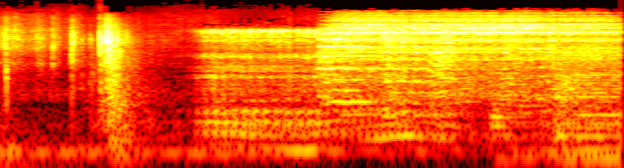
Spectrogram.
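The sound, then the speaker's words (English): A few knocks and a sharp car door slam, then an engine roars up loudly and keeps revving steadily as the car pulls away at speed down a dark street. No one speaks. “I wasn't fast enough for him, and his foot slammed me out of the car and onto the sidewalk. The car shot down the dark street and was gone.”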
